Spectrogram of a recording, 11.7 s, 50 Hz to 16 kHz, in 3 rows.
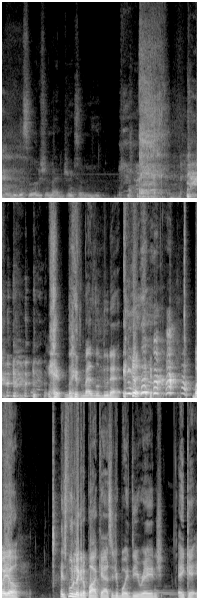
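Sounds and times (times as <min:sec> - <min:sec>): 
speech: 0:00.4 - 0:08.2, 0:09.0 - 0:11.7
person coughing: 0:02.4 - 0:05.3
laughter: 0:06.4 - 0:07.7.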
